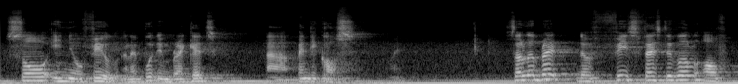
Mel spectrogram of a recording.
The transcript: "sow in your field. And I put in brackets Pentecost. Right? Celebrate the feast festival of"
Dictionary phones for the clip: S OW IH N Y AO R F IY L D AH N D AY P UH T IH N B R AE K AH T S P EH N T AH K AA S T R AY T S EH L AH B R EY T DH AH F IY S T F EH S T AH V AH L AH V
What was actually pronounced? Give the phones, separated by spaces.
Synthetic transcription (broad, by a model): S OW IH N Y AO F IY L D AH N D AY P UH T IH N B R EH K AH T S P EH N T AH K AA S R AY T S EH L AH B R EY T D AH F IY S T F EH S T AH V AH L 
